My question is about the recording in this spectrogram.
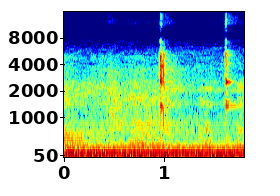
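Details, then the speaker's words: Hoffman JEL3/ELG4 steamer heater thermostat, alcohol-filled bulb pressing a diaphragm to switch two terminals, operated by hand: two sharp light clicks about half a second apart over a low hum; switch activating normally. "That clicking is the switch activating, okay?"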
